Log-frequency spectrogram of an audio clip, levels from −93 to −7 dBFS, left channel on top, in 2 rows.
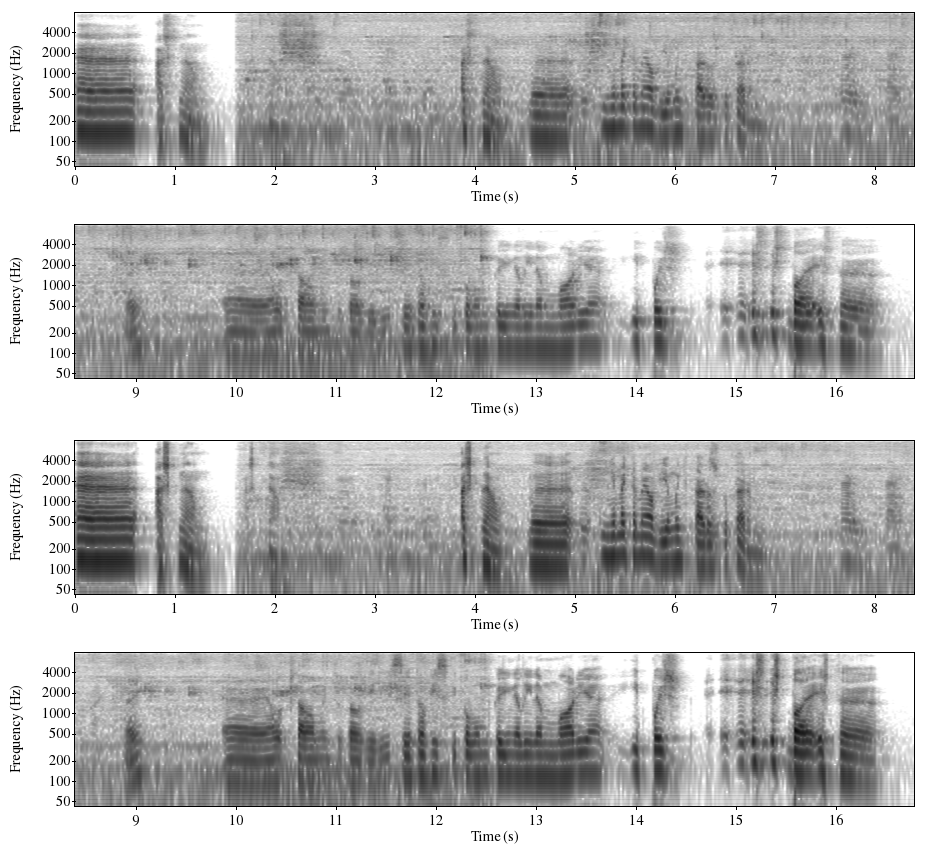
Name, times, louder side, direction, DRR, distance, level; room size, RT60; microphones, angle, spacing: voice 1, 0.0-1.3 1.7-2.1 3.9-6.9 8.9-9.1 9.9-14.4 14.8-16.4, right 5 dB, 90° right, 0.4 m, -28 dB
sound 1, 1.6-12.5, left 4 dB, 70° left, 3.0 m, -41 dB
voice 2, 1.9-4.1 7.6-9.2 9.6-10.0 14.2-14.4, right 2 dB, 50° right, 1.2 m, -51 dB
10.0 x 7.3 x 2.9 m
head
